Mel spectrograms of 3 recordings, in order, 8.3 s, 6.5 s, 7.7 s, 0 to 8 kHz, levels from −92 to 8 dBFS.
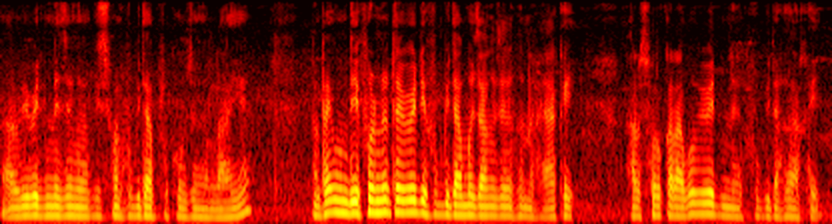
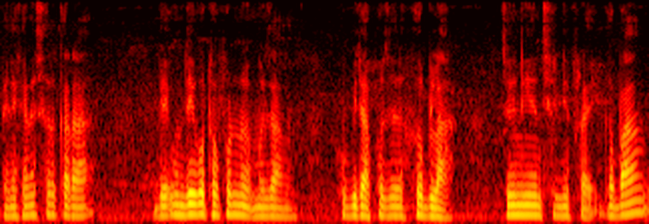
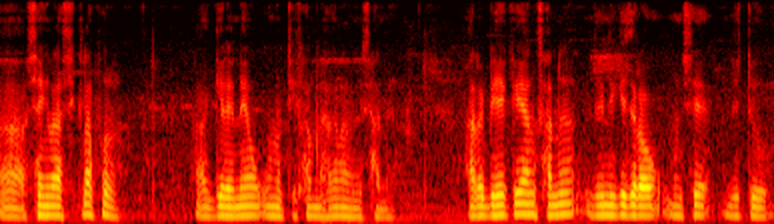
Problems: constant background noise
